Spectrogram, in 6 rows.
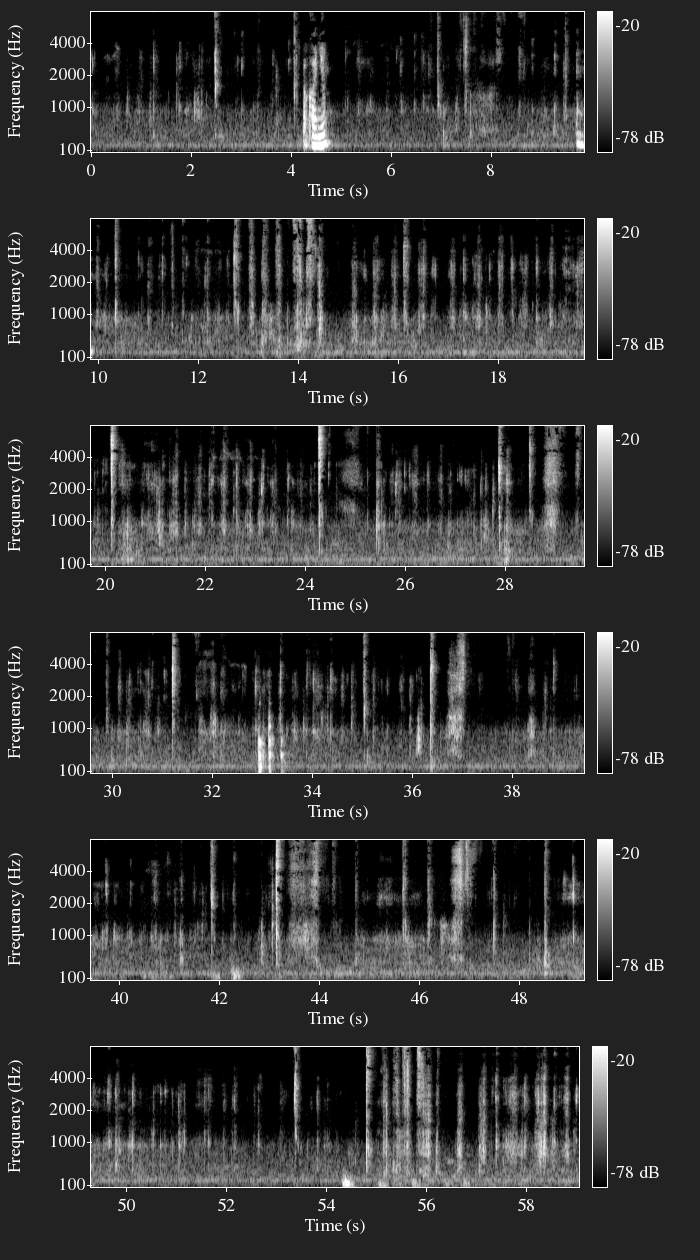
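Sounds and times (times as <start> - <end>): faint steady hum: 0.0 - 59.0
chewing and wet mouth clicks: 0.4 - 4.2, 10.2 - 24.6, 25.2 - 28.7, 29.4 - 32.7, 54.8 - 59.0.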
